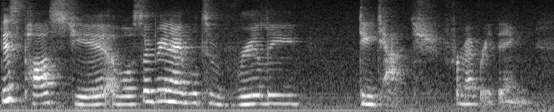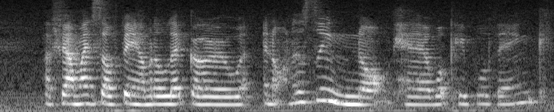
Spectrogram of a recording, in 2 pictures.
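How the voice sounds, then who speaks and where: At a fairly slow pace, a woman with an Australian accent speaks in a fairly high pitch with fairly even intonation. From New South Wales, Australia. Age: young. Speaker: vlogger. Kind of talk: casual talk to camera.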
